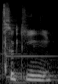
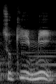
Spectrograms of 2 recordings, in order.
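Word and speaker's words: tsukimi: такий прикольчик просто коверкати іноземну мову милування місяцем цукіні ой цукімі мі ц цукімі милування тихими снігами юкімі милування квітами ханамі Геніально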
